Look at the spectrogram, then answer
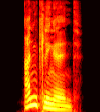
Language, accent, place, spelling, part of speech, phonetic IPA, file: German, Germany, Berlin, anklingelnd, verb, [ˈanˌklɪŋl̩nt], De-anklingelnd.ogg
- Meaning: present participle of anklingeln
